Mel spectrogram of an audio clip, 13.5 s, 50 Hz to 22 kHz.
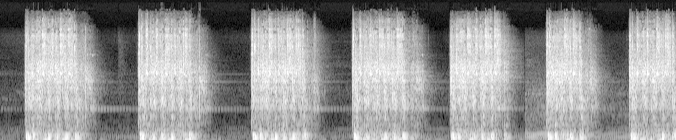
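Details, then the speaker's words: Yamaha XS650 after fixing a grinding starter at the starter gears behind the clutch: seven even cranking bursts about two seconds apart, starter spinning smoothly with no grinding or clashing; normal cranking after repair. "well that seems to have done the trick"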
